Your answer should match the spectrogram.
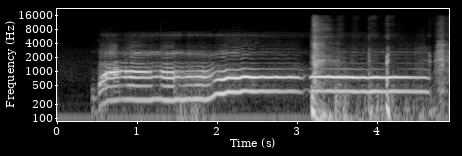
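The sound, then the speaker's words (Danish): A recording of a scream is played back: a long, loud, tonal scream that slowly rises in pitch, followed by a second sustained wail with harsher, noisy bursts mixed in. No one talks over it. “kom, kom lidt mere kraft Ej, det var da ikke... Øh, på det skrig.”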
